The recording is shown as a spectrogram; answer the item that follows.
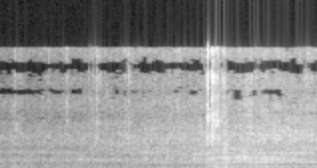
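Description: Motor scooter approaching and passing close by. Its engine and tyre noise swell to a peak near the end.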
